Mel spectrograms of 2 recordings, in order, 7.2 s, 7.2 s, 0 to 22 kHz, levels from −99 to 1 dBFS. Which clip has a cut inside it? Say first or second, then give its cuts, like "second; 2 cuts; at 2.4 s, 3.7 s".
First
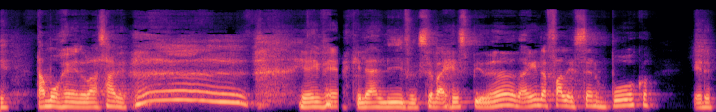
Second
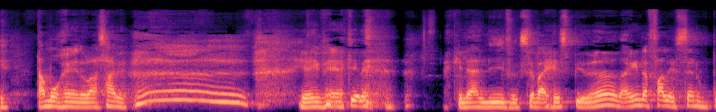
first; 1 cut; at 3.3 s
